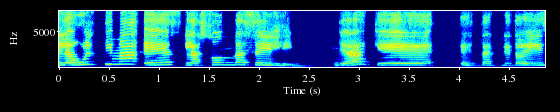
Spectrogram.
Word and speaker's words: Salem: Y la última es la sonda Seilin, ya que está escrito ahí, se escribe Salem, pero se pronuncia Seilin, así se dice esta sonda, ¿ya?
